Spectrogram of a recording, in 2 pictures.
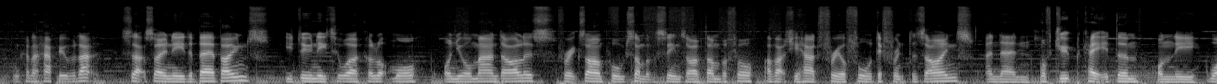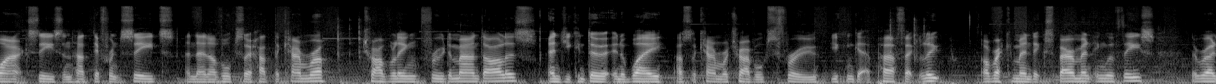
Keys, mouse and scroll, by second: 0.1 scroll down 2, 0.7 scroll up 1, 1.1 click, 1.1 space, 2.7 click, 3.1 click, 5.6 middle click, 5.6 scroll down 2, 5.8 shift+middle click, 6.7 middle click, 9.7 shift+middle click, 13.6-13.9 scroll down 2, 13.9 scroll up 2, 14.8 click, 15.6 g, 21.1 g, 23.1-23.5 scroll down 1.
